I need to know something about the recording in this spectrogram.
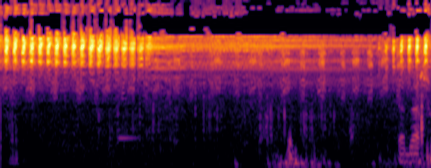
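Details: Cicada giving a rapid, pulsed, high buzz for about a second and a half, which then drops to a softer hiss with some low background noise before the pulsing returns.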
